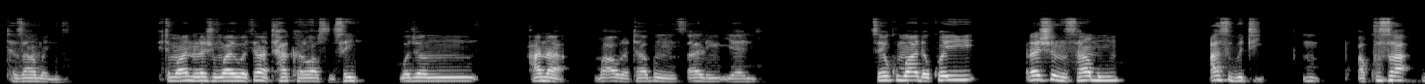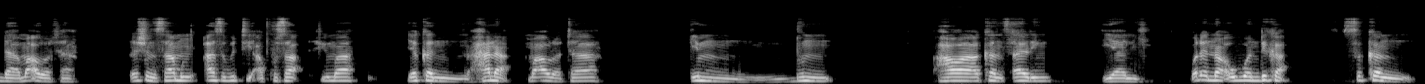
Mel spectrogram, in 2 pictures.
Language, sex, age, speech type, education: Hausa, male, 15-29, spontaneous, tertiary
